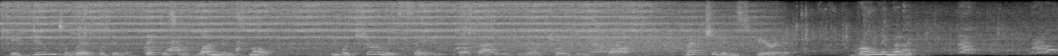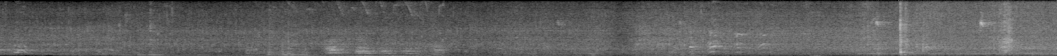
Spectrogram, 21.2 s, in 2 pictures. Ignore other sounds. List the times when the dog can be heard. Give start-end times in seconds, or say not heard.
1.4-2.4, 4.5-6.2, 9.0-10.9, 13.0-15.1, 17.4-19.4.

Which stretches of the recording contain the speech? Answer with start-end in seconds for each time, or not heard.
0.1-9.2.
